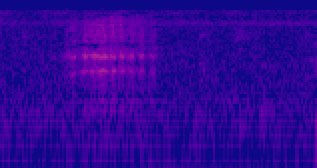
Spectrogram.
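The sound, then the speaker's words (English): A single short sheep bleat, wavering, rises briefly over a steady background hiss, then fades away with no talking. “Come on. Come on. Come on, sheep. Good girls.”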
